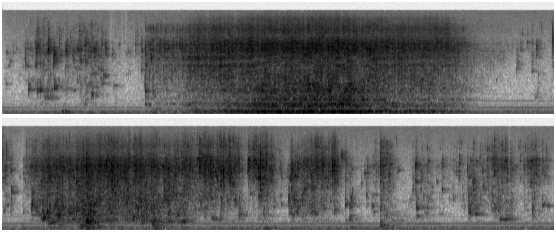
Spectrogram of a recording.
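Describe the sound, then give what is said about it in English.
Water rushes loudly into a bathtub for several seconds, eases briefly, then keeps pouring and gurgling in a steady, splashy stream. No voices are heard. “Then they tried the bathtub.”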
